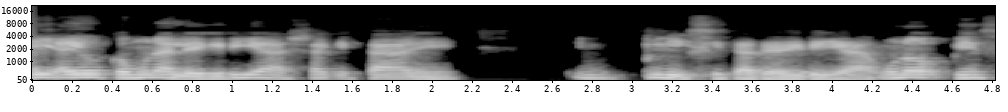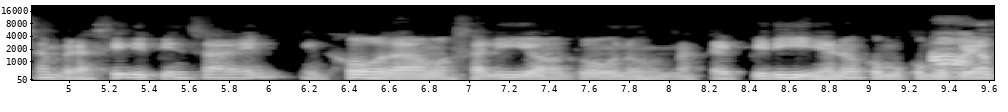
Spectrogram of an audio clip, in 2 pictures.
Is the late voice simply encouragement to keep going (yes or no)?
no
